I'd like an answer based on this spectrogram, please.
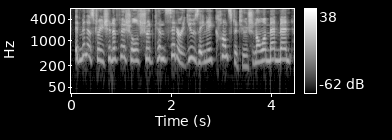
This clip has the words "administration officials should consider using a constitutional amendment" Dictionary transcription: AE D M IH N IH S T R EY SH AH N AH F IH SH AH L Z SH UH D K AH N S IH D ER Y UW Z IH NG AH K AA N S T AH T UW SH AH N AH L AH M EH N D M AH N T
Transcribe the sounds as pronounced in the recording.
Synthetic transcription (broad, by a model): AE D M IH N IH S T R EY SH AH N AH F IH SH L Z SH UH D K AH N S IH D ER Y UW Z IH NG AH K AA N S T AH T UW SH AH N L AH M EH N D M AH N T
